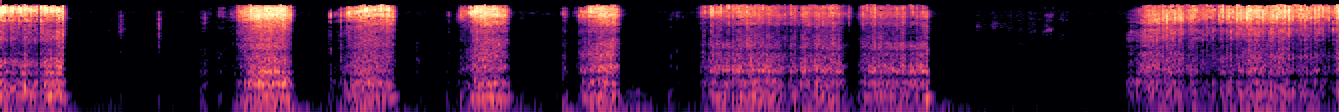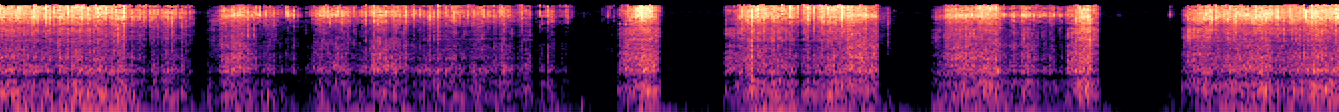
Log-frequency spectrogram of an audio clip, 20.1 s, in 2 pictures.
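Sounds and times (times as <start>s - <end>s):
rapid scratching: 1.7s - 7.0s, 8.5s - 18.3s, 18.9s - 20.0s.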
